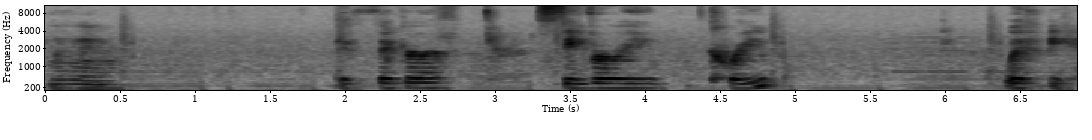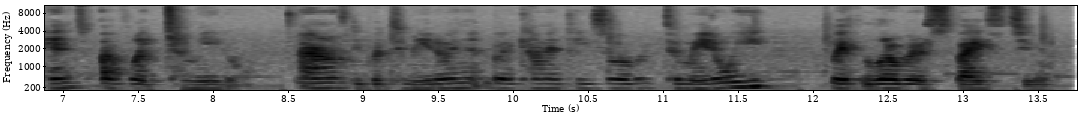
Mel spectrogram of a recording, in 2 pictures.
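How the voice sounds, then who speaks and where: A woman's voice: fairly low pitch, steady tone, a little fast, a little mellow, soft background music. A young woman from Canada in a casual food-tasting vlog, chatty and enthusiastic, with lots of fillers and slang. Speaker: vlogger. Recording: roomy sound, a bit far from the mic.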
